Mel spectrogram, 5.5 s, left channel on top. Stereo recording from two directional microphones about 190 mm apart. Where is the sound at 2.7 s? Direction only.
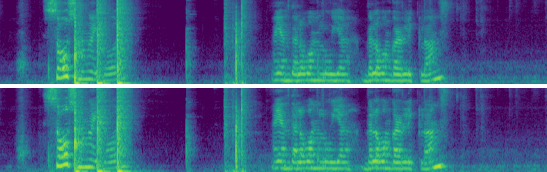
10° right (ahead or behind).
